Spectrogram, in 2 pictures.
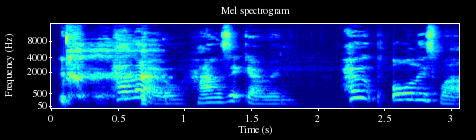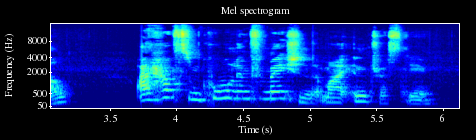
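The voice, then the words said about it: Put-on reading voice. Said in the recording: “I'll move my mic a little bit so that I can do my reading voice.”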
